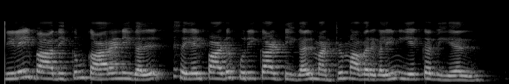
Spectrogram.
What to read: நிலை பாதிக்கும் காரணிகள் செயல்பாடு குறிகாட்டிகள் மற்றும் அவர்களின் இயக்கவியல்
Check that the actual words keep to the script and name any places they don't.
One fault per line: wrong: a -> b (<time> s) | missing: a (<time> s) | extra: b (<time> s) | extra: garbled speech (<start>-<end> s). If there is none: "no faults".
no faults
